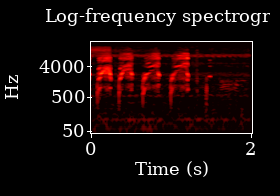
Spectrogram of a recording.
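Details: Osprey at a nest in Charlo, Montana, on 8 August 2018 via nest camera; arched, slurred chirps rising then falling, five in quick succession then fading, with a faint hum behind.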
